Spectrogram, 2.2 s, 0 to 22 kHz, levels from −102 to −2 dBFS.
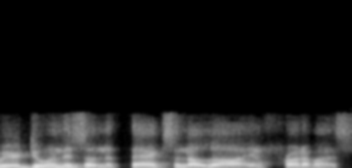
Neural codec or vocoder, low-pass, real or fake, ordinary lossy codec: codec, 24 kHz, 0.9 kbps, DualCodec; 7.2 kHz; fake; MP3, 64 kbps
